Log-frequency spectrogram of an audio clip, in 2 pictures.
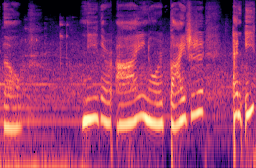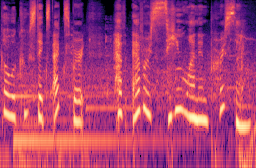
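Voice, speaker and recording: Thoughtful young woman in a game, high n gentle, explains stuff earnestly, music under it. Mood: earnest, informative. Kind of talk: video game voice acting.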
